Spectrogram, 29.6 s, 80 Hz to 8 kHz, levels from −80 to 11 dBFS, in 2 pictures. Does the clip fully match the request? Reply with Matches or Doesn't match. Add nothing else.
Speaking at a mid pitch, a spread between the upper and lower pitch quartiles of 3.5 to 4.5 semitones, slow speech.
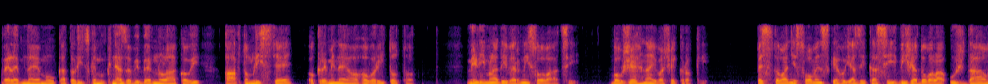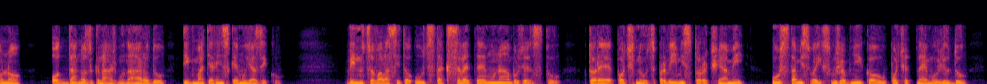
Doesn't match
